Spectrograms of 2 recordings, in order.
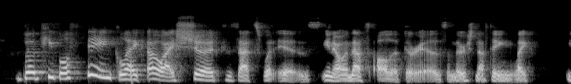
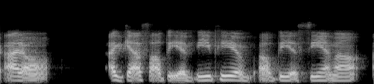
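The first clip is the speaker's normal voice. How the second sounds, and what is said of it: Flat, unenthusiastic delivery. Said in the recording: “you can hear it in my voice. I'm not excited about this at all.”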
